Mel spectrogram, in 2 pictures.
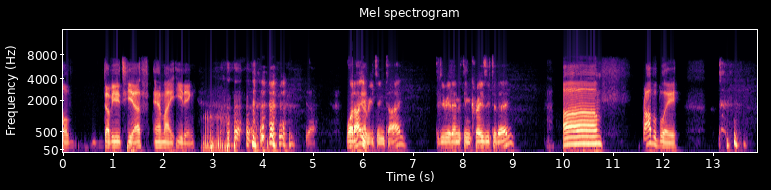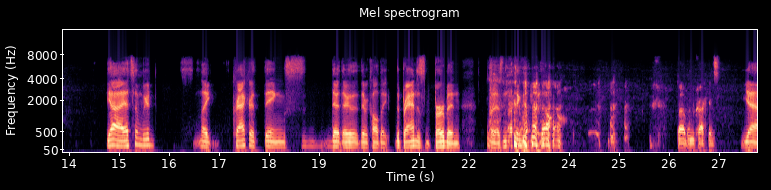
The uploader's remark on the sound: Recorded LIVE via Google Hangouts on Air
